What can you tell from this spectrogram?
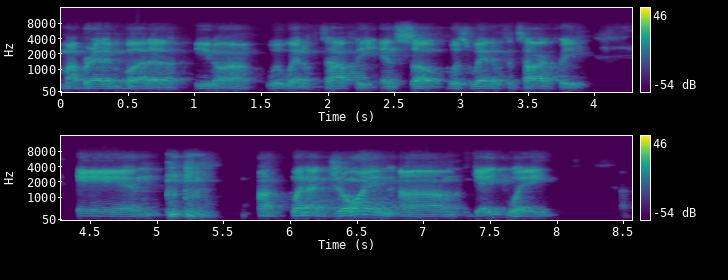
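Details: Adult male photographer and former engineer with a stutter, noticed when he introduced himself; the clip has word repetitions and frequent fillers. Finding: stuttering.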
